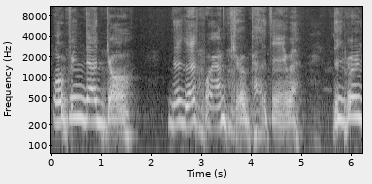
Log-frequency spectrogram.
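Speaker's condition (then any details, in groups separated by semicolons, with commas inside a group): Cerebral palsy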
